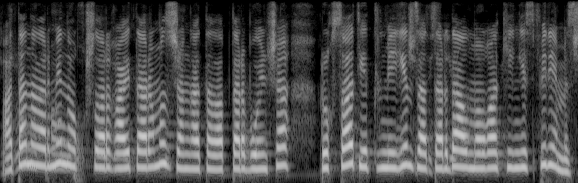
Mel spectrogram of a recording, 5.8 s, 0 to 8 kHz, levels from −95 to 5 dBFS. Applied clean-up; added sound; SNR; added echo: neural mask model DeepFilterNet 3.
